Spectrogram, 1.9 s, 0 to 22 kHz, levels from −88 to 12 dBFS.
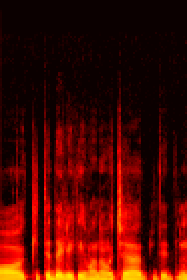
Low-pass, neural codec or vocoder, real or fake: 19.8 kHz; vocoder, 44.1 kHz, 128 mel bands, Pupu-Vocoder; fake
